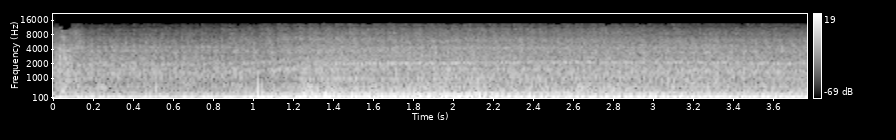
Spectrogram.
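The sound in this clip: Steady engine rumble from a utility vehicle with a truck-like frame and hydroformed steel rails, running at the start of a test drive. A low drone grows slightly louder after the first second and then holds steady, with no talk.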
